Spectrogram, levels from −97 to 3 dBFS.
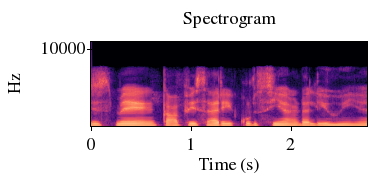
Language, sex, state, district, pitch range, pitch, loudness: Hindi, female, Punjab, Fazilka, 185-195 Hz, 190 Hz, -16 LUFS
